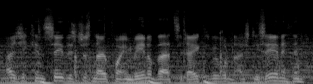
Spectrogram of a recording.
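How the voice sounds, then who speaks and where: A man's voice: mid-range voice, racing, over loud music. A man chatting casually to viewers as he runs outdoors, in a conversational, encouraging vlog style. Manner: conversational, talking while out on a run. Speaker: running vlogger. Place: outdoors on a hillside trail by reservoirs.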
